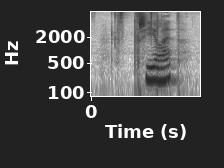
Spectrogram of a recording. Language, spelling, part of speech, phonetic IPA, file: Czech, střílet, verb, [ˈstr̝̊iːlɛt], Cs-střílet.ogg
- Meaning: 1. to shoot, fire 2. to misfire (of a car's engine)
